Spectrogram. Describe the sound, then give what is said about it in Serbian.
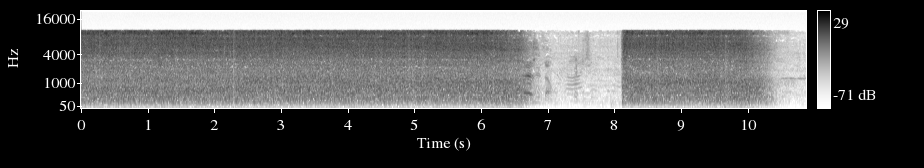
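A hot air balloon's burner roars during takeoff: a long, loud, steady blast, a short pause with a brief voice, then a second roaring blast that cuts off. “ovo što čujete je zvuk balona koji poleće.”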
